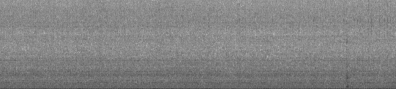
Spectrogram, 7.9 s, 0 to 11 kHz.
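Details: Holden VZ Adventra with Alloytec V6 running very rough at idle with a lumpy, shaking, stumbling beat; coils disconnected one at a time to find the misfiring cylinder, later traced to a failed number 5 coil pack.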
